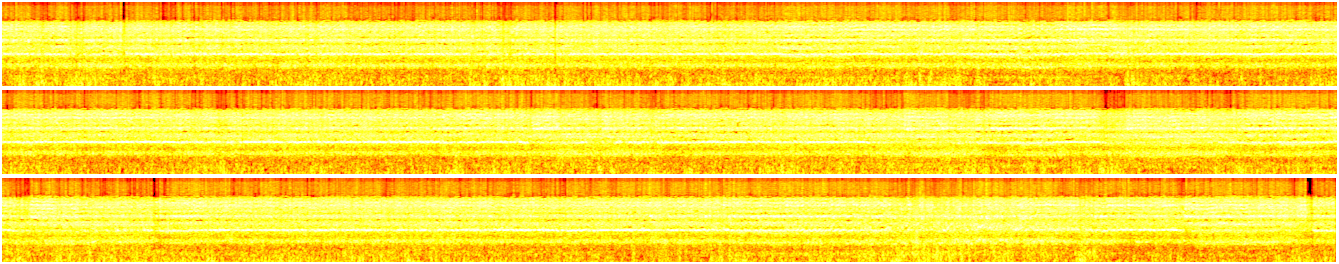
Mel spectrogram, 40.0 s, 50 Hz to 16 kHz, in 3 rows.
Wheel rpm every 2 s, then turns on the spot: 230, 230, 230, 230, 220, 220, 230, 230, 230, 220, 230, 220, 220, 220, 230, 230, 230, 220, 240, 220.
none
